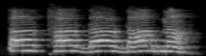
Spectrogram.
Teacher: ता वर्ग का उच्चारण जब होता है तो दांत में जीभ स्पर्श करता है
